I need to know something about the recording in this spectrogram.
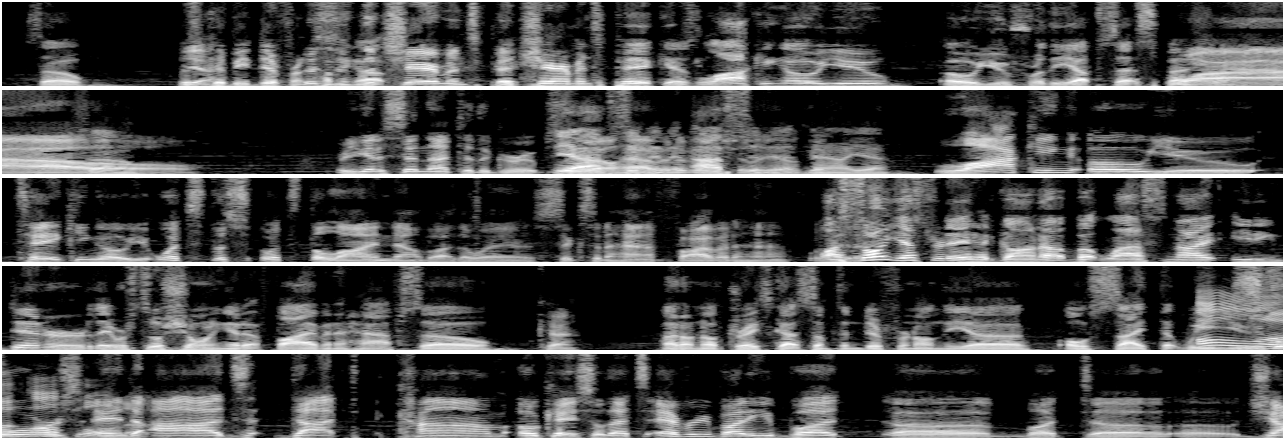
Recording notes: Go live from the Omni in downtown Dallas at the OU Alumni Boomer Bash.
